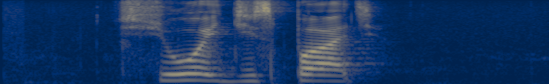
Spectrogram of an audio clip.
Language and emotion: Russian, angry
